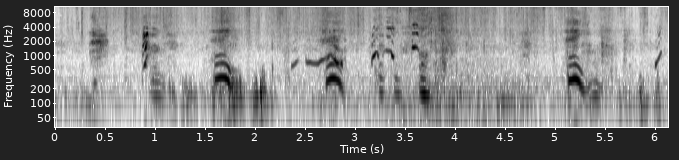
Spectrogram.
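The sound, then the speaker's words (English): A dog whines and yelps in a series of short, pitch-bending cries that rise and fall, repeated several times over a few seconds, against a steady noisy background. “You can, when the dog's like doing its thing, you can hear the.”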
